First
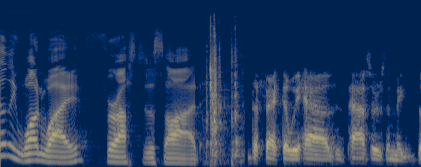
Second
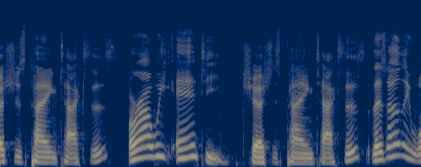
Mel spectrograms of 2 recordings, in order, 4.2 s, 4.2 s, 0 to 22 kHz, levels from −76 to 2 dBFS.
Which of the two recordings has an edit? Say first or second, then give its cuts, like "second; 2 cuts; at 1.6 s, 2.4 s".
first; 2 cuts; at 2.1 s, 3.4 s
